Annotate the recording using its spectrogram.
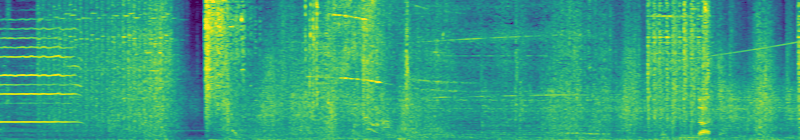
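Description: A gun fires a few sharp shots.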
